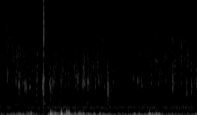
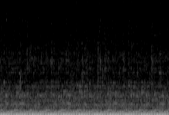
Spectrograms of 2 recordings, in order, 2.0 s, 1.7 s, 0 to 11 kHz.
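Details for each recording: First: 2003 Yamaha 225 four-stroke outboard with low compression on two cylinders, after fuel flush, squeeze ball primed: quiet, then sudden catch and uneven lumpy run with steady pulse; fuel leak found dripping, otherwise doesn't sound too bad. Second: 2003 Yamaha 225 four-stroke outboard, after fuel flush, idling at 750 RPM per live data: smooth even low hum with steady beat and no knocks, ticks or misses; running cleanly.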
